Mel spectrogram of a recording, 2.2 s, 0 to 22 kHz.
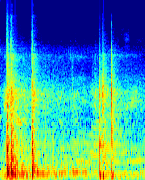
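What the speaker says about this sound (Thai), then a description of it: "นี่คือการแสดงพลุจำนวน101นัดนะครับ" Fireworks burst at a Loy Krathong festival display in Roi Et, Thailand, with several sharp, loud bangs in two quick pairs against a faint background.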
